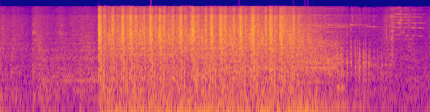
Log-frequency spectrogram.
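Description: A machine gun fires a long rapid burst, loud and close.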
